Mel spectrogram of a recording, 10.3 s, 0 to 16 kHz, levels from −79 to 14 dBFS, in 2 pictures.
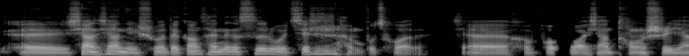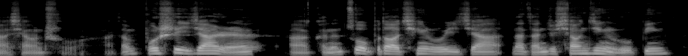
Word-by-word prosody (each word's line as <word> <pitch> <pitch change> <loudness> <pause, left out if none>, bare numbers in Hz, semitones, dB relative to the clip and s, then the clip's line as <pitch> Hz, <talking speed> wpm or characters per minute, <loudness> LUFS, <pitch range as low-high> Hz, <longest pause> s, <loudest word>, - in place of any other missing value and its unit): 呃， 90 -2 +2
像 100 +3 +4
像 120 0 +2
你 80 - -2
说 100 +4 -2
的， 95 -1 0
刚 115 +1 0
才 105 -2 -2
那 115 - 0
个 110 - 0
思 125 +3 -2
路 110 -6 0
其 105 - -2
实 130 +2 -5
是 130 - -5
很 - - -8
不 - - -8
错 - - -3
的， - - -16 0.3
呃， 75 -1 +1
和 - - -9
婆 - - -3
婆， - - +1
啊， - - -4
像 - - -2
同 80 +3 -4
事 90 -1 +3
一 80 - -4
样 80 -1 -3
相 80 0 -5
处， - - -11 0.3
咱 105 - -4
们 130 - -10
不 140 - +4
是 165 - +5
一 145 - +1
家 140 0 +6
人， 105 0 +3 0.2
啊， 85 -1 -4
可 - - -11
能 90 +4 -1
做 150 +2 +4
不 - - -6
到 125 -3 +7
亲 130 +3 0
如 110 -2 +1
一 110 - 0
家， 105 0 0
那 120 - -1
咱 95 +1 0
就 120 - -3
相 135 +4 +3
敬 135 -3 +2
如 90 +2 -1
宾， 130 +7 -4
105 Hz, 320 characters per minute, -26 LUFS, 90-125 Hz, 0.3 s, 到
